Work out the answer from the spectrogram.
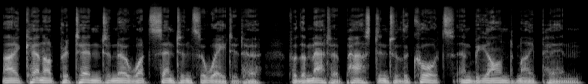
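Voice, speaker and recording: A man reading a first-person detective story as narrator, in a formal, measured storytelling manner. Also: a bass voice, no room sound, studio quality. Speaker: audiobook narrator.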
